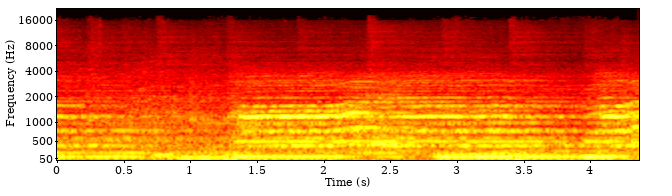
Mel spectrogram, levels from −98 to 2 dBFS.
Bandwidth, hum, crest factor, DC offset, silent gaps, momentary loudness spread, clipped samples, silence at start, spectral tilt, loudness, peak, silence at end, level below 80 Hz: 9.2 kHz; none; 14 dB; under 0.1%; none; 9 LU; under 0.1%; 0 s; -8 dB/octave; -17 LUFS; -4 dBFS; 0 s; -28 dBFS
